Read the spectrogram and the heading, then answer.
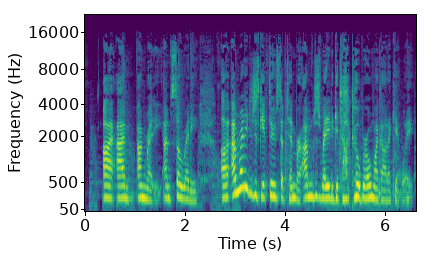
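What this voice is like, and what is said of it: Excited, eager voice. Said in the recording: “Can you hear it in my voice? The excitement.”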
